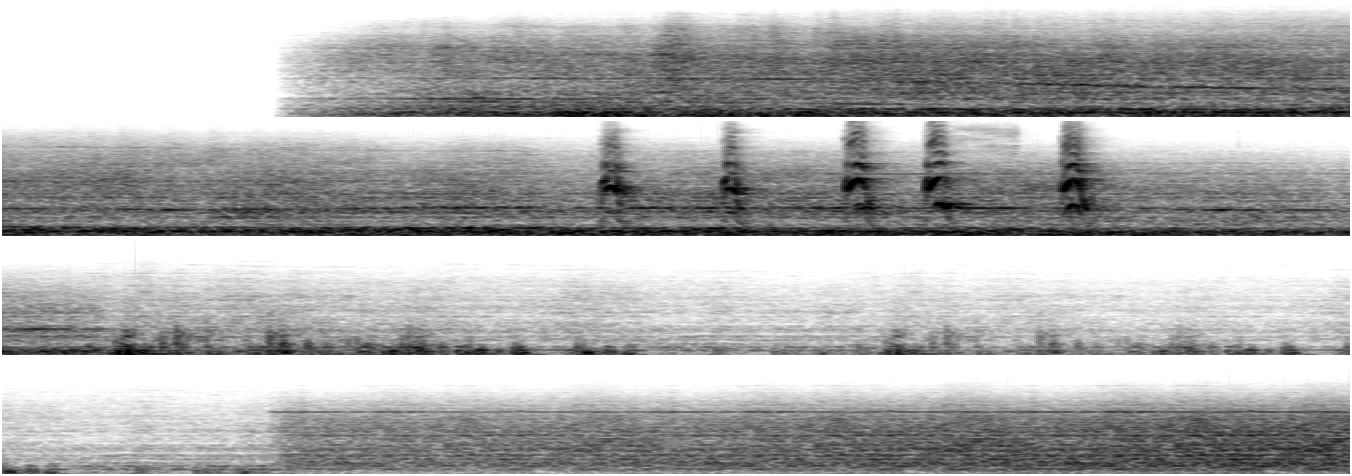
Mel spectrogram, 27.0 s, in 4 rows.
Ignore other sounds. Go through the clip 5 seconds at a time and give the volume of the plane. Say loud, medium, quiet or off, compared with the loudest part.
loud, loud, loud, quiet, medium, loud.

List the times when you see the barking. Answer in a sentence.
The barking can be heard from 9.7 to 12.3 s.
